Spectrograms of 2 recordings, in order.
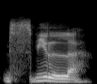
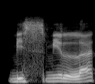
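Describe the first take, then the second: First: The b sound is faint with a half vowel. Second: The b sound is clear with a full vowel. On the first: The speaker calls it wrong. "tapi jadi Bismillah" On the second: The speaker calls it right. "yang harusnya Bismillah"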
